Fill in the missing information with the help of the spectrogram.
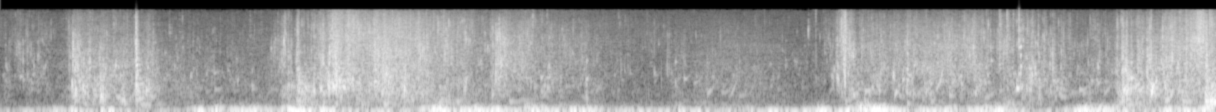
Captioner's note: splash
